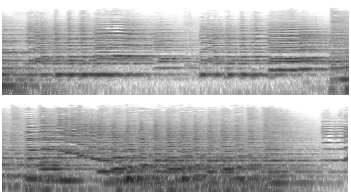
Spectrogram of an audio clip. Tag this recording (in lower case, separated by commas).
music, musical instrument, fiddle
